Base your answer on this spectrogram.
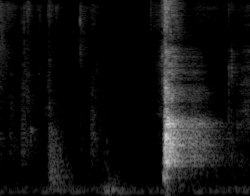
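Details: A rescued Chihuahua mix, during counterconditioning training, hears two faint taps from a very quiet knock on the wall and gives a single sharp, loud bark that tails off quickly.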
